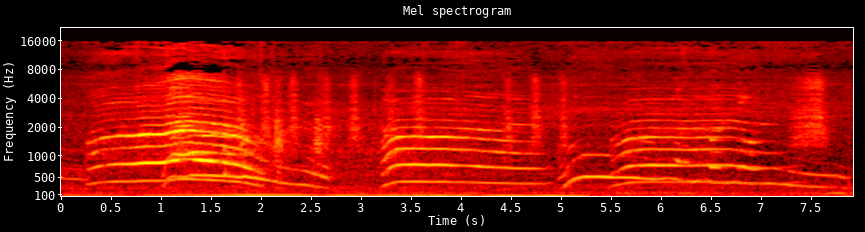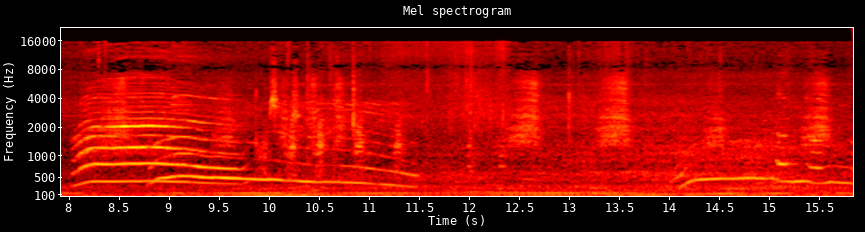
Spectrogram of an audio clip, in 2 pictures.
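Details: Domestic cat giving a run of loud, drawn-out meows, each starting high and sliding downward, about five calls over sixteen seconds with short pauses, plus a fainter final meow; low background hum throughout.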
